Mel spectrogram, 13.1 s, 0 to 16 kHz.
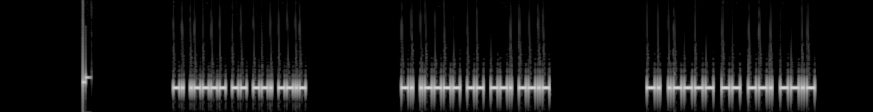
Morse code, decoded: N1MGQ N1MGQ N1MGQ

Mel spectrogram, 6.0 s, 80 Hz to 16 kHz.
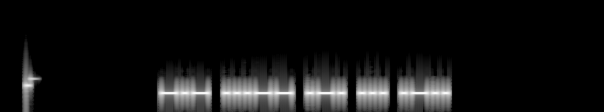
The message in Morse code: K3RSL

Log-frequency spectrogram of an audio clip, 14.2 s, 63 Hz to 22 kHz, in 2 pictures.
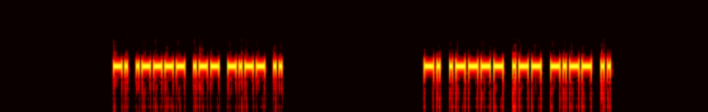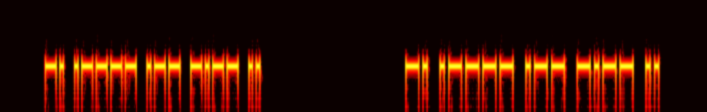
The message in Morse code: N1WYI N1WYI N1WYI N1WYI

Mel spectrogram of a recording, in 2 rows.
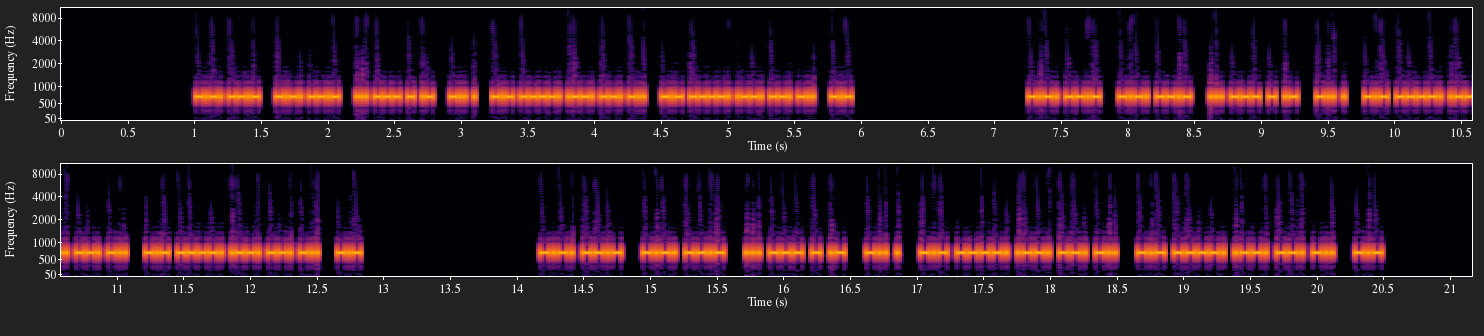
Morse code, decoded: CQ CQ SOTA DE K9PGD K9PGD K CQ CQ SOTA DE K9PGD K9PGD K CQ CQ SOTA DE K9PGD K9PGD K

